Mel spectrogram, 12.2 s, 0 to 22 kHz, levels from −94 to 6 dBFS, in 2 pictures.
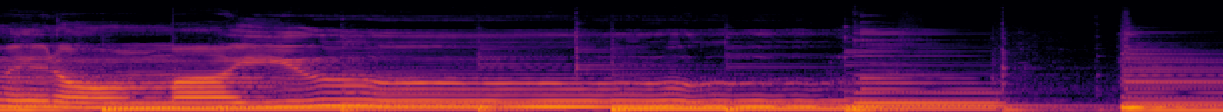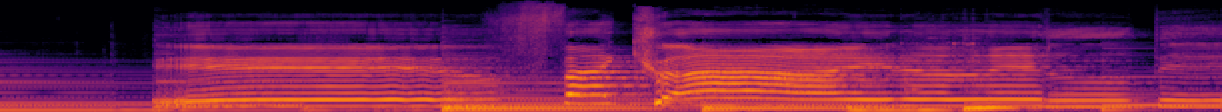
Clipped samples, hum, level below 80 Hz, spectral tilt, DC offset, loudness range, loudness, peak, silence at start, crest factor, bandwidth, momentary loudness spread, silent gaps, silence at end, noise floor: under 0.1%; none; -54 dBFS; -6.5 dB/octave; under 0.1%; 7 LU; -24 LUFS; -6 dBFS; 0 s; 18 dB; 17.5 kHz; 11 LU; none; 0 s; -48 dBFS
